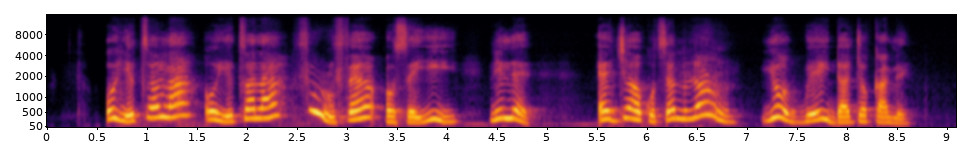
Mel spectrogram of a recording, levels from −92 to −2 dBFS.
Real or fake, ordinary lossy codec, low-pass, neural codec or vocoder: fake; AAC, 48 kbps; 14.4 kHz; autoencoder, 48 kHz, 32 numbers a frame, DAC-VAE, trained on Japanese speech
